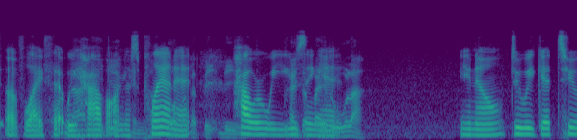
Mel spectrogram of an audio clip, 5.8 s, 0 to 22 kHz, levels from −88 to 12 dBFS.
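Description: Nothing here stands out as a fault: the speech comes through the call's microphone processing and the Opus call path just as expected, with the usual top end stopping at about 8 kHz.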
